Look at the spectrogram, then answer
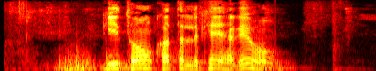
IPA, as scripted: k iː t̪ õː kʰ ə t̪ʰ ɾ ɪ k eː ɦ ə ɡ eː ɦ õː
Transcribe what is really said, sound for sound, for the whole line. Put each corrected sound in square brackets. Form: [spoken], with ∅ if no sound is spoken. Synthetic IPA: k iː [t̪ʰ] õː kʰ ə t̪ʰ [l] ɪ [kʰ] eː ɦ ə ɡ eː ɦ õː

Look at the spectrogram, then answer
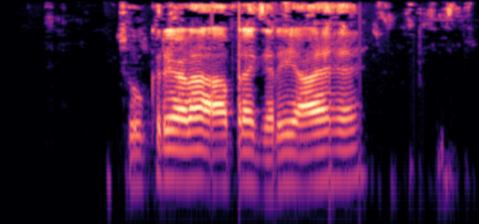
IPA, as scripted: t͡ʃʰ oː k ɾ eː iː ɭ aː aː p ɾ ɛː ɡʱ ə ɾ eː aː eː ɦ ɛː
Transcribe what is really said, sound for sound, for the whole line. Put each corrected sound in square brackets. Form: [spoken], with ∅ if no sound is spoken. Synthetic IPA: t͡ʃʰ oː k ɾ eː [aː] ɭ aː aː p ɾ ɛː ɡʱ ə ɾ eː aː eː ɦ ɛː

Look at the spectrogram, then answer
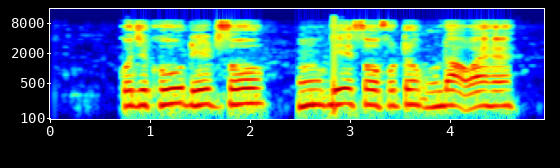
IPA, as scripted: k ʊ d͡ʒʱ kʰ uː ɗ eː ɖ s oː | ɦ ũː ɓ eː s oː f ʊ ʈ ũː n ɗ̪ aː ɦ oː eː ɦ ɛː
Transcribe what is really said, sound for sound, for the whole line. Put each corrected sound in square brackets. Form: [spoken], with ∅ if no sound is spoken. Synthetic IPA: k ʊ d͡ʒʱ kʰ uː ɗ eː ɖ s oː | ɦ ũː ɓ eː s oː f ʊ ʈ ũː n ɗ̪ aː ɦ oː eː ɦ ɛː

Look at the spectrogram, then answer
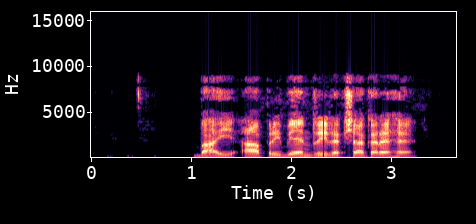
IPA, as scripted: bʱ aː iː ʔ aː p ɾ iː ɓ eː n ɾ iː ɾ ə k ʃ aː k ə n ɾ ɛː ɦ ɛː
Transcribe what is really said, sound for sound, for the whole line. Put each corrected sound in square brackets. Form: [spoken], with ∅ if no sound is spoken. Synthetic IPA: bʱ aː iː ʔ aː p ɾ iː ɓ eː n ɾ iː ɾ ə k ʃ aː k ə [∅] ɾ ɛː ɦ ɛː

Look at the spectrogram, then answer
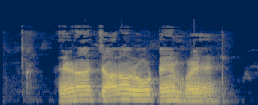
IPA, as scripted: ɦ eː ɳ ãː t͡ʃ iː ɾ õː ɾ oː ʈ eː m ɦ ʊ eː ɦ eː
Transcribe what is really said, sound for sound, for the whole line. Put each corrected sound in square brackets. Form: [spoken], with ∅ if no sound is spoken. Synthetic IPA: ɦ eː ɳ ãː t͡ʃ [aː] ɾ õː ɾ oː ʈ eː m ɦ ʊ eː ɦ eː

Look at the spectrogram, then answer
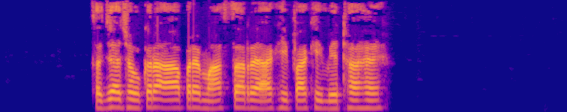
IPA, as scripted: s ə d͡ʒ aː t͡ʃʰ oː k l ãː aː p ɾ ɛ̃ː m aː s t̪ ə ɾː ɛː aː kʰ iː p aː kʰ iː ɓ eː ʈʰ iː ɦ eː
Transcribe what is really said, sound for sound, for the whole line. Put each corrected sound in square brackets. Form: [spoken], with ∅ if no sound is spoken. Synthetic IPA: s ə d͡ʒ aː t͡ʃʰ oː k [ɾ] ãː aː p ɾ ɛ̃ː m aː s t̪ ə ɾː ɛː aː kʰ iː p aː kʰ iː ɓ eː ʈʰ [aː] ɦ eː

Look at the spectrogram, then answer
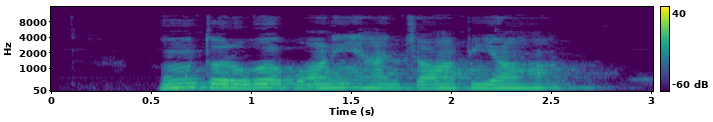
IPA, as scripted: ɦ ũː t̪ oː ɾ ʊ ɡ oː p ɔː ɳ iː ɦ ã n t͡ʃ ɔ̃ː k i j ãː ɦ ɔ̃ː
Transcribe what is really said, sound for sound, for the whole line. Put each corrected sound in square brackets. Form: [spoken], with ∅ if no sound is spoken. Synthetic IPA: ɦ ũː t̪ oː ɾ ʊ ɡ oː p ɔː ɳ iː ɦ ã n t͡ʃ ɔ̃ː [p] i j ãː ɦ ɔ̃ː

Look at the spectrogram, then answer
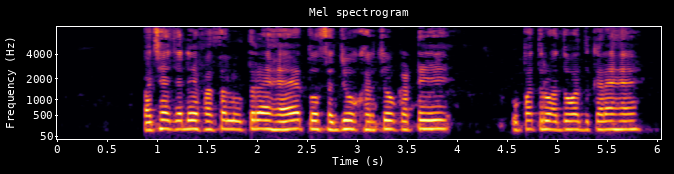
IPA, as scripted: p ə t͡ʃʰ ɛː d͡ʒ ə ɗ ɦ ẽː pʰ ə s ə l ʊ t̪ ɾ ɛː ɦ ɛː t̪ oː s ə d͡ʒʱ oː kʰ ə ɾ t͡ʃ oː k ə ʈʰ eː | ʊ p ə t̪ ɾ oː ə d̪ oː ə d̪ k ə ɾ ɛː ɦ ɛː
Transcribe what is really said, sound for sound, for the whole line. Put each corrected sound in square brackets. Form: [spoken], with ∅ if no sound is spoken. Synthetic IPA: p ə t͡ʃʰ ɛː d͡ʒ ə ɗ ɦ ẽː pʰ ə s ə l ʊ t̪ ɾ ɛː ɦ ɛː t̪ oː s ə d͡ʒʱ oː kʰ ə ɾ t͡ʃ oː k ə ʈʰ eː | ʊ p ə t̪ ɾ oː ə d̪ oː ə d̪ k ə ɾ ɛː ɦ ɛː

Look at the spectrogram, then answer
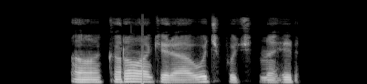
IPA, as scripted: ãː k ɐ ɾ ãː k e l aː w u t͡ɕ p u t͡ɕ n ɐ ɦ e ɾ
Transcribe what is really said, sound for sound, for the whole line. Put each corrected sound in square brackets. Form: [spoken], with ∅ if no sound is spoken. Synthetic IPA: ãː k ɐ ɾ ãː k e [ɾ] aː w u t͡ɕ p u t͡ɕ n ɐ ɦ [i] ɾ

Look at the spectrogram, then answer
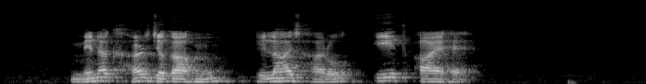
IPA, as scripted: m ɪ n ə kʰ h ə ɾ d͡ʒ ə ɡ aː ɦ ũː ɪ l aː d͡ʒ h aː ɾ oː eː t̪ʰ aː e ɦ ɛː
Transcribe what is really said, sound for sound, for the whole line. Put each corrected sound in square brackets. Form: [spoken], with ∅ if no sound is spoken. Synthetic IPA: m ɪ n ə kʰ h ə ɾ d͡ʒ ə ɡ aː ɦ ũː ɪ l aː d͡ʒ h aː ɾ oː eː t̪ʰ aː e ɦ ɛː

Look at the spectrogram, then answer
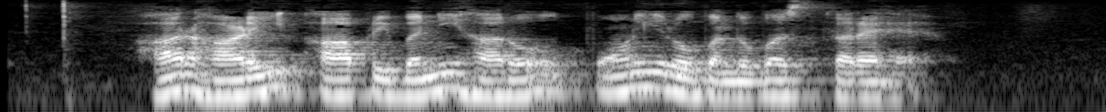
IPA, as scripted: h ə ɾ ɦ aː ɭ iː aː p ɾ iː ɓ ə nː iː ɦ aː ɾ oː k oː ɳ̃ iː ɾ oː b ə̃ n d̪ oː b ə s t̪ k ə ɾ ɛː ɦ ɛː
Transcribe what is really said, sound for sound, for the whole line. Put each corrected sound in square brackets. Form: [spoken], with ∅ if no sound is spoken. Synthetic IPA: h ə ɾ ɦ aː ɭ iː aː p ɾ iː [b] ə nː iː ɦ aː ɾ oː [p] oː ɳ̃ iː ɾ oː b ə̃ n d̪ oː b ə s t̪ k ə ɾ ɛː ɦ ɛː

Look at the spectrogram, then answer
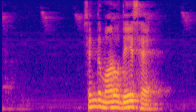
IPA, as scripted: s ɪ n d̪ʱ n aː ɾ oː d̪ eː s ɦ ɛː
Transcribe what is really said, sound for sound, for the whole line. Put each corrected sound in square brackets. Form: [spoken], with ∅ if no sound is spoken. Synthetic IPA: s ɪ n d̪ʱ [m] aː ɾ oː d̪ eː s ɦ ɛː

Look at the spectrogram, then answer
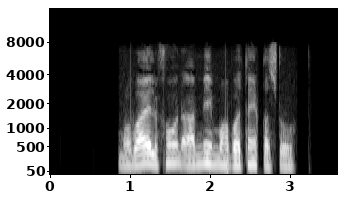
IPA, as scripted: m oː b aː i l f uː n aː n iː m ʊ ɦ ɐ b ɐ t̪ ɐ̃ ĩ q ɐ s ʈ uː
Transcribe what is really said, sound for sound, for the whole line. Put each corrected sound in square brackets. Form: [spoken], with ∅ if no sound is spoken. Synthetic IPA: m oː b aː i l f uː n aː [m] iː m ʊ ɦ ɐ b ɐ t̪ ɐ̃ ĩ q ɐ s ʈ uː

